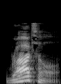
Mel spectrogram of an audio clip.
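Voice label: "rotl", British English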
